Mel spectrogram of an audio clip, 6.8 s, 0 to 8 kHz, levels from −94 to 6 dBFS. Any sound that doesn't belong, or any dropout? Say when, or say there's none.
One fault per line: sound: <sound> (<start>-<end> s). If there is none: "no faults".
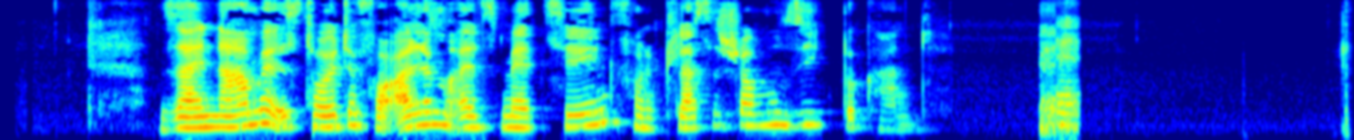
sound: laugh (5.2-5.4 s)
